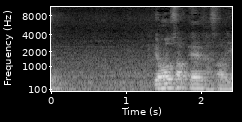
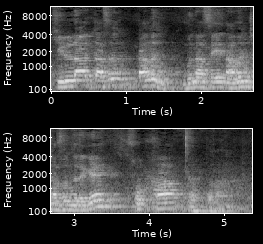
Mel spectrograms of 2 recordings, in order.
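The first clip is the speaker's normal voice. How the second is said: slow, raised congregational reading voice; loud scripture reading; 5 semitones higher, slower than usual. Real, not acted. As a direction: read it out slowly and high for all to follow. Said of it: "크게 읽겠습니다".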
